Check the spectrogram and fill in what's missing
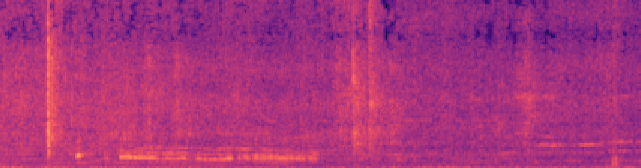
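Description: Chickens and a rooster cluck and call nearby after being let out of their coop, scattered short clucks over a low background hum, with faint bird sounds and no talk.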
